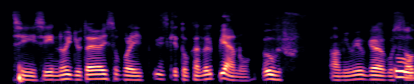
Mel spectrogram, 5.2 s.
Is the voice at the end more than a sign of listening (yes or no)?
no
